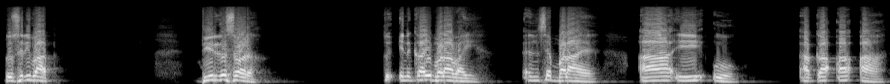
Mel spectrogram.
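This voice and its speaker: A man's voice: high voice, slow, long pauses, a bit bright. A man teaching a class, sounding out vowels again and again and asking questions that he then answers himself. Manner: repeats sounds aloud, asks and answers his own questions. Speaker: Hindi teacher. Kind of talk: classroom lesson at a board.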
